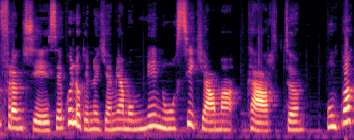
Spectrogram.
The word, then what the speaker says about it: menu: In francese non si dice menu con la E aperta e la U, ma menu, quindi con una E di fatto chiusa, quasi muta, e la U che è una via di mezzo tra una I e una U, quindi menu.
